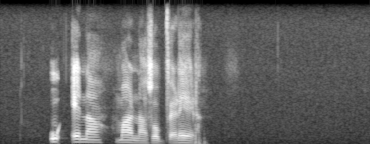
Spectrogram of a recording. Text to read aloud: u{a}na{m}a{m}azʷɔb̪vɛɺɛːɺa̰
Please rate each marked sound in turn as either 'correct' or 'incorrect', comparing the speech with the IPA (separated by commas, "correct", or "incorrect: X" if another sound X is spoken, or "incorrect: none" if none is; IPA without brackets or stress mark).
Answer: incorrect: ɛ, correct, incorrect: n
